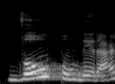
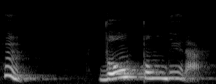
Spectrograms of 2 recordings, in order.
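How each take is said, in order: First: Slow deliberate pondering. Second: Slow deliberate thinking. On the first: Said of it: "tem duas formas de você passar pela peneira". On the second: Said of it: "Então o meu cérebro já pensa o quê?". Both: Shown as a demonstration.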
